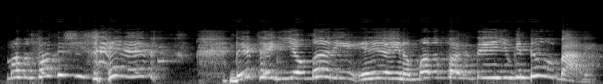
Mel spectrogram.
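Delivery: wife's voice pitched high through laughter; mock the wife cackling as she repeats it; laughing wife. Wife laughing at her husband, high and giggly. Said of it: "It's like".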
